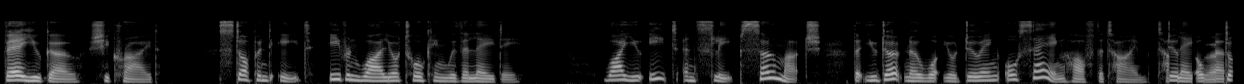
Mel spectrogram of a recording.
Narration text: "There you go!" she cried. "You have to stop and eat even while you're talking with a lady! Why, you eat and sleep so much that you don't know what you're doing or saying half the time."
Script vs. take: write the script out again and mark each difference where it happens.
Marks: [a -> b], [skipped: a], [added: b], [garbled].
"There you go!" she cried. [skipped: "You have to] stop and eat even while you're talking with a lady! Why, you eat and sleep so much that you don't know what you're doing or saying half the time." [garbled]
